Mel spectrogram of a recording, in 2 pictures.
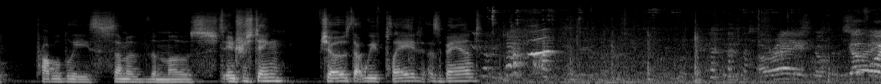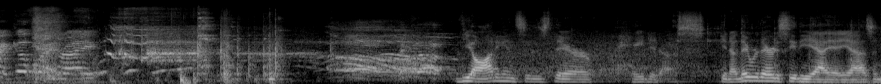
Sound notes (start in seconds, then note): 12.4 people exclaiming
